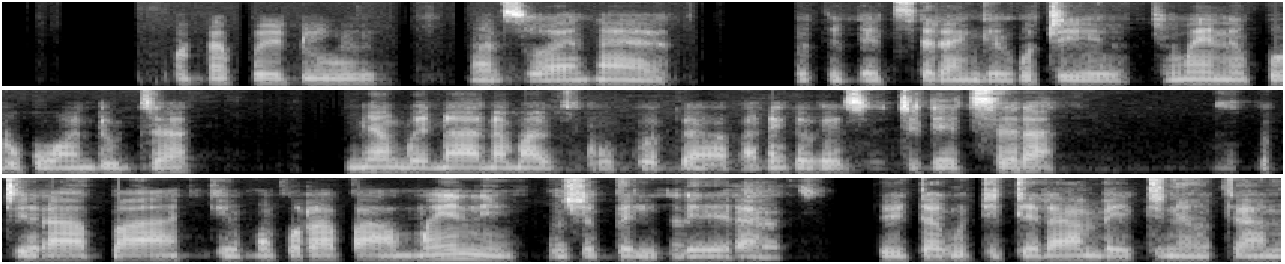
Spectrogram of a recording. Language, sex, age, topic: Ndau, female, 18-24, health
